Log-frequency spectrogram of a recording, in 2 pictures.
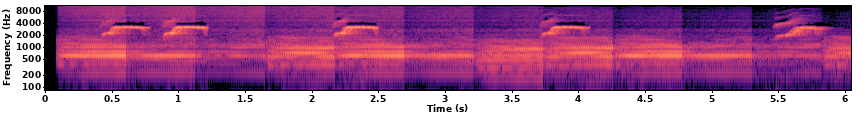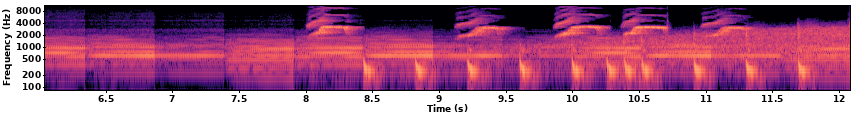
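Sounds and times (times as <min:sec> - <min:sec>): instrumental backing of held chords: 0:00.1 - 0:12.0
parrot chirps: 0:00.4 - 0:01.2, 0:02.1 - 0:02.6, 0:03.7 - 0:04.2, 0:08.0 - 0:08.4, 0:09.1 - 0:11.4.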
